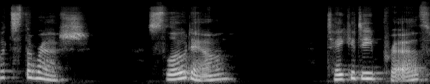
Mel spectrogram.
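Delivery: soft, gentle, calming, soothing inner voice. Voicing the gentler inner voice for someone feeling anxious, gentle soothing voice. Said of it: "that gentler voice say".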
